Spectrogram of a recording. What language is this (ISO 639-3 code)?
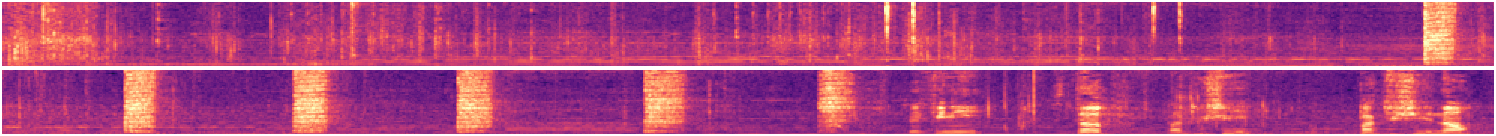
fra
